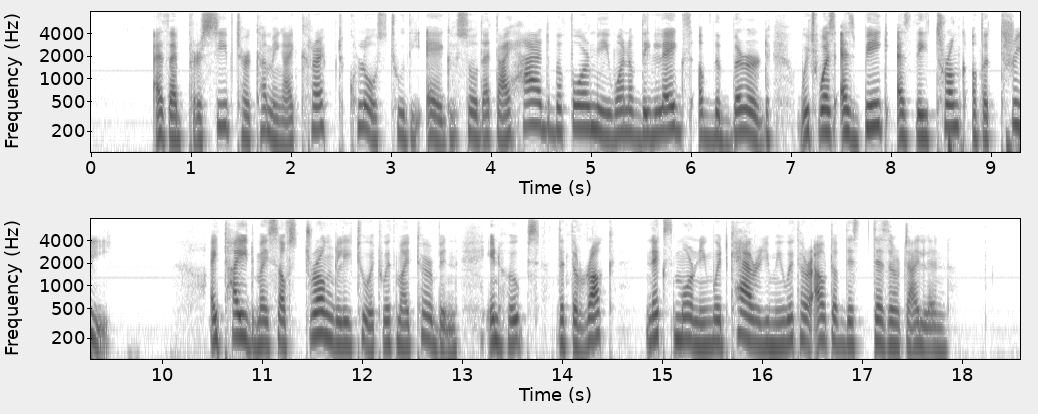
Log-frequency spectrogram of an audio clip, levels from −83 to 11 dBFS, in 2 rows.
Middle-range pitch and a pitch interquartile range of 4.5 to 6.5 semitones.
No: medium, 175 Hz; average, 3.4 semitones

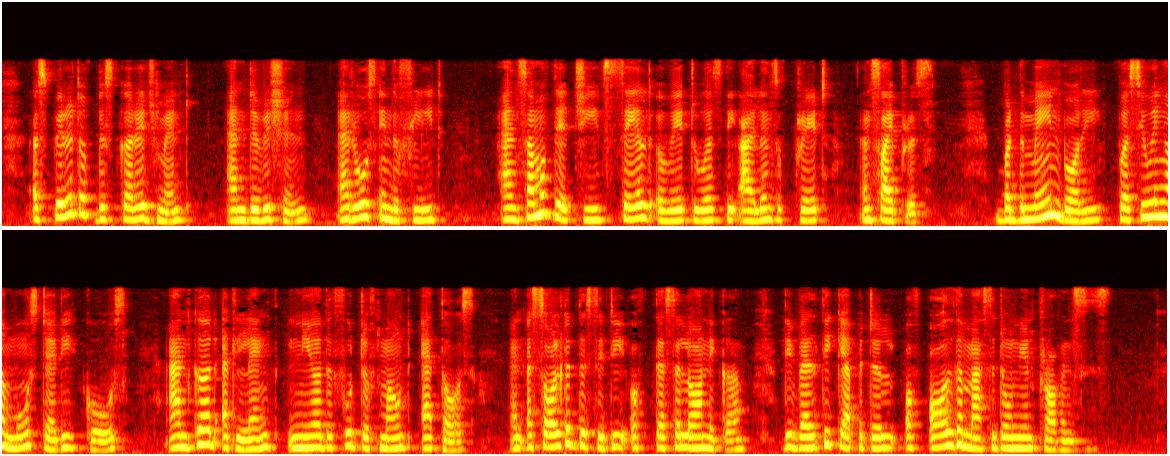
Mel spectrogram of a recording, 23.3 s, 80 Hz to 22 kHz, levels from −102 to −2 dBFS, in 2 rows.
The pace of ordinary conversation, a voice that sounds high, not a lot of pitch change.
Yes: average, 145 wpm; high, 195 Hz; narrow, 2.0 semitones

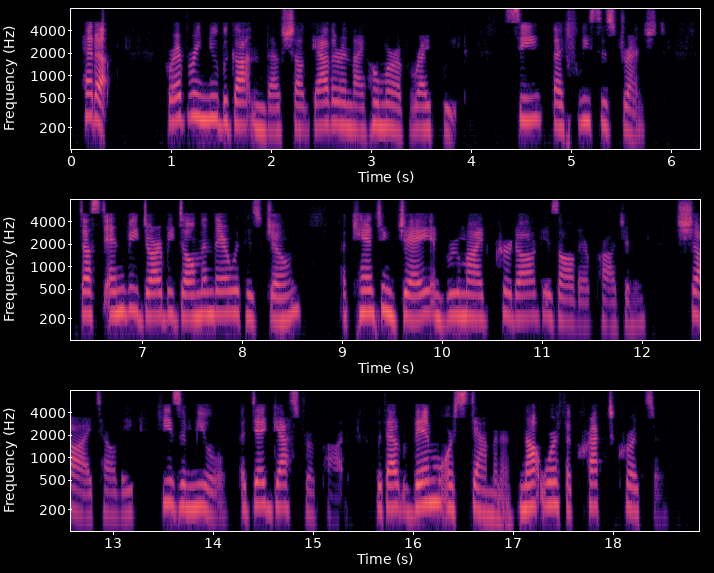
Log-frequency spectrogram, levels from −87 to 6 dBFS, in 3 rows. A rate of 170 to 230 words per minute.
Yes: average, 180 wpm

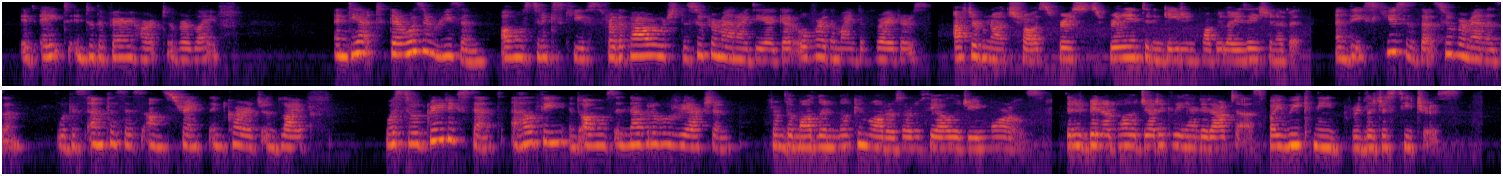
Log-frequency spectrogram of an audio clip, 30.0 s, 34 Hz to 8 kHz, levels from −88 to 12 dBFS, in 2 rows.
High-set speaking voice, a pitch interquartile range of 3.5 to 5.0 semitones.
No: high, 210 Hz; average, 3.0 semitones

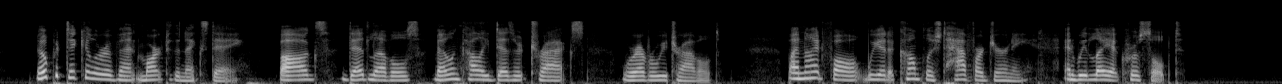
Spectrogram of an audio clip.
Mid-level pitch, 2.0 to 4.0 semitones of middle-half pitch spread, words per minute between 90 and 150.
No: high, 210 Hz; narrow, 2.6 semitones; slow, 135 wpm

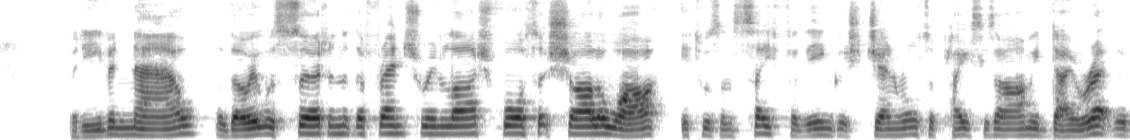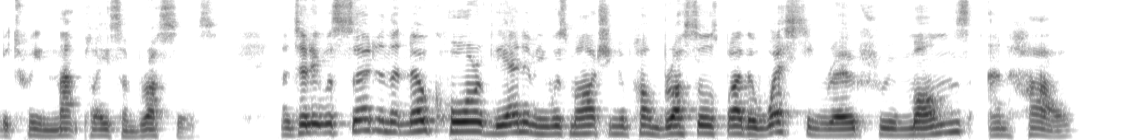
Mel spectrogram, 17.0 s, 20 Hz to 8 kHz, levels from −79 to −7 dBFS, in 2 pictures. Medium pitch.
Yes: medium, 150 Hz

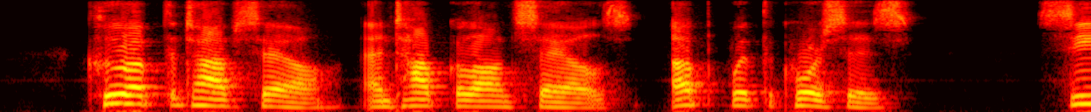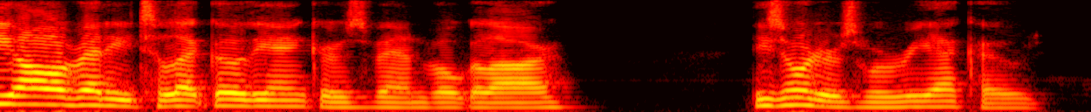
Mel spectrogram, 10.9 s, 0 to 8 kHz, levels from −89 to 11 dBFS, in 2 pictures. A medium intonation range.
Yes: average, 4.7 semitones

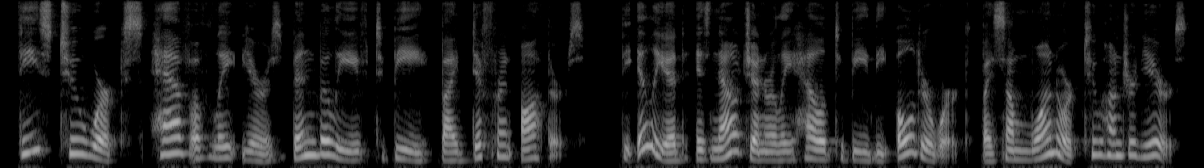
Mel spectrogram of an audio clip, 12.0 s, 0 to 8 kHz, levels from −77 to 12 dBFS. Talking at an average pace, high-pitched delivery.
Yes: average, 160 wpm; high, 215 Hz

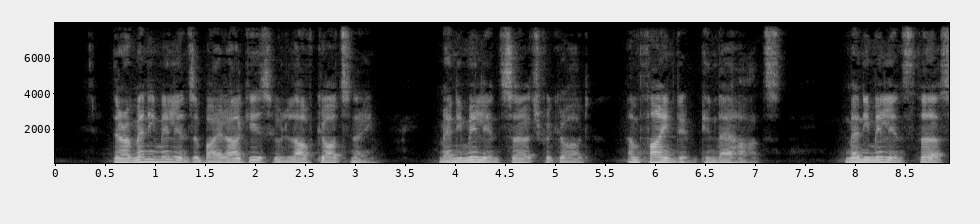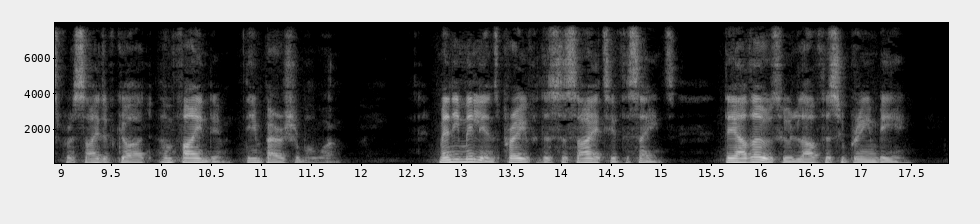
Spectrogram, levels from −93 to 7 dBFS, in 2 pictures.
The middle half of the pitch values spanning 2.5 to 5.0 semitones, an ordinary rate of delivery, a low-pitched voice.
Yes: average, 4.5 semitones; average, 180 wpm; low, 110 Hz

